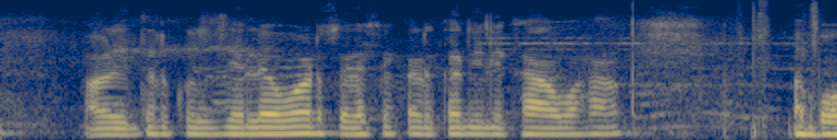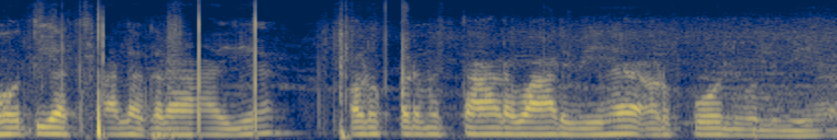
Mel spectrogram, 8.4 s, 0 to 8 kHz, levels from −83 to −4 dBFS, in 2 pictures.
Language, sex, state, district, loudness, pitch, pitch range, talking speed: Hindi, male, Bihar, Araria, -25 LUFS, 140 Hz, 130-145 Hz, 195 wpm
